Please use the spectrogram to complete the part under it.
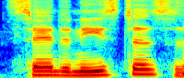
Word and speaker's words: Sandinistas: Sandinistas, is that how you say it? – Uh-huh.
